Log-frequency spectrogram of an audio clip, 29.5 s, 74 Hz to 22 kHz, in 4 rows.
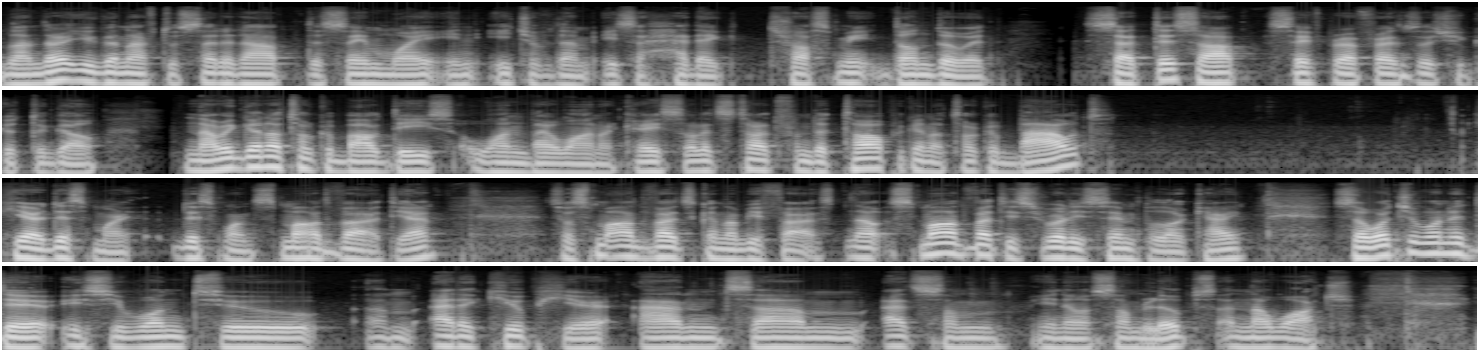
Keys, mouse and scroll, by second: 6.5 click, 9.7 click, 11.3 shift+middle click, 11.7 shift+middle click, 13.6 shift+click, 14.1 shift+click, 16.9 click, 17.8 click, 18.8 click, 19.8 shift+middle click, 20.4 shift+middle click, 21.4 shift+a, 25.0 middle click, 25.6 Tab, 26.2 middle click, 27.0 ctrl+r, 27.7 click, 28.0 scroll up 1, 28.3 middle click, 28.9 middle click.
